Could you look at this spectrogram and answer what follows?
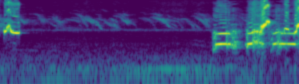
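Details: Red-whiskered bulbul singing a short song: a brief loud note at the start, then after a quieter gap a closing burst of bright, warbled, slurred phrases. A steady high whine and faint rapid chirping continue in the background.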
